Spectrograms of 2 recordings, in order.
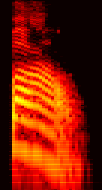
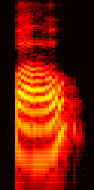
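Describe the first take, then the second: First: पाँव as a longer nasal glide; nasalised vowel. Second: पाँव short as "paao", no nasal; non-nasal vowel. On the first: Urdu teacher contrasting for learners, nasal vowel. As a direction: send the vowel of पाँव into the nose. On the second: Urdu teacher contrasting for learners, oral vowel. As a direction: keep पाँव oral and brief. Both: Shown as a demonstration. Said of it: "फर्क समझे".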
